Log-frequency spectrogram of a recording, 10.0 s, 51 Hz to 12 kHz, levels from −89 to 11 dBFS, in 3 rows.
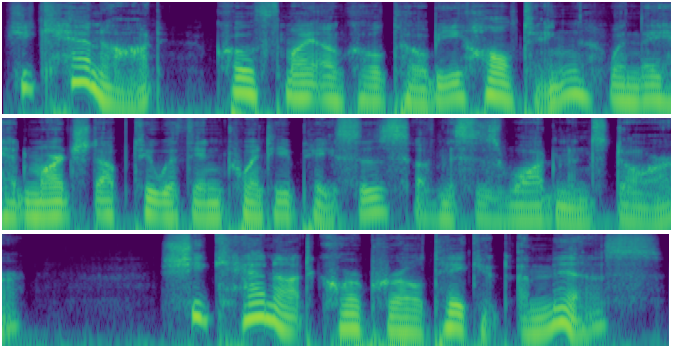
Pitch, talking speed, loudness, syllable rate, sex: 105 Hz, 150 wpm, -19 LUFS, 4.2 syllables/s, male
